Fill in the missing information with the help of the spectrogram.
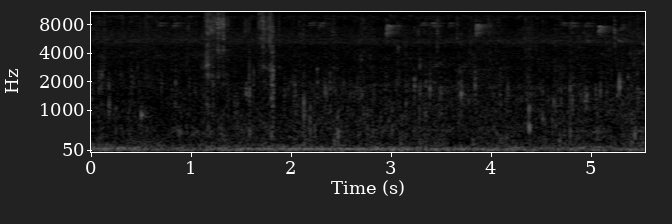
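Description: Faint sounds of KuneKune pigs foraging, with soft scattered crunches and snuffles as their snouts work through feed on the dirt. Two slightly louder ones come about a second in and again just under two seconds in.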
